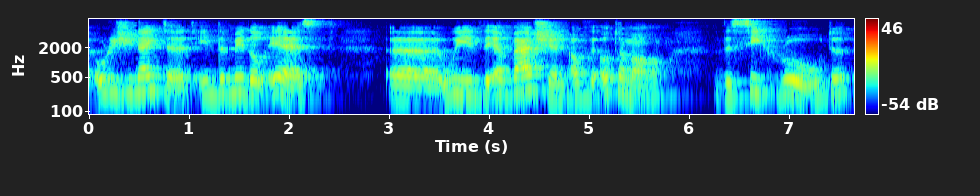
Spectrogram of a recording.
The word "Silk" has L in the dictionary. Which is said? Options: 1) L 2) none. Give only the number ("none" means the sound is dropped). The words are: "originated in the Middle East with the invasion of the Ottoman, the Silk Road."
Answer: 2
